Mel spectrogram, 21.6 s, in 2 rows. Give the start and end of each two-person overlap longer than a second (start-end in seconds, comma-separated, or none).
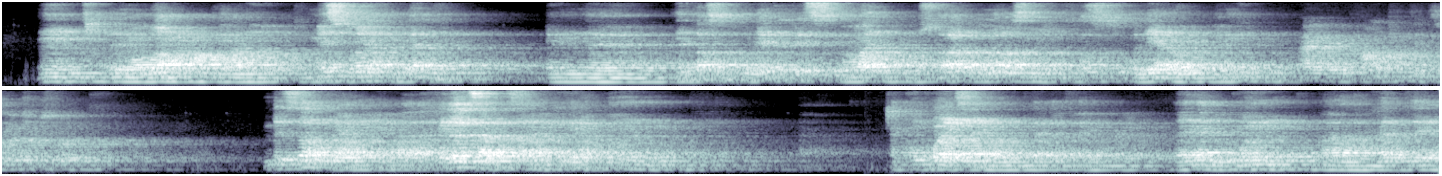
none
